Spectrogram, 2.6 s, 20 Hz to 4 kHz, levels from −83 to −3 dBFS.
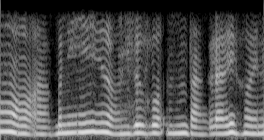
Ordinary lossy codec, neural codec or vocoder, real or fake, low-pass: none; vocoder, 22.05 kHz, 80 mel bands, WaveNeXt; fake; 3.6 kHz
